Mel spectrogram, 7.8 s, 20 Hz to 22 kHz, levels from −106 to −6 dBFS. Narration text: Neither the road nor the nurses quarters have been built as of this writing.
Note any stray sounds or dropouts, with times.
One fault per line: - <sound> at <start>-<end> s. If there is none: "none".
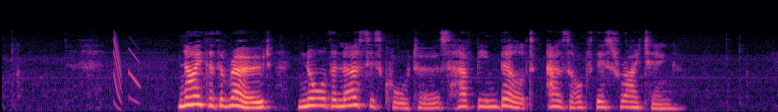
- chirp at 1.1-1.4 s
